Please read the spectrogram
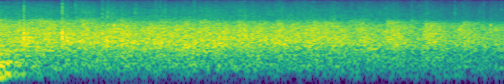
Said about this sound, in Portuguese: Então aplauda o Senhor dessa nação.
